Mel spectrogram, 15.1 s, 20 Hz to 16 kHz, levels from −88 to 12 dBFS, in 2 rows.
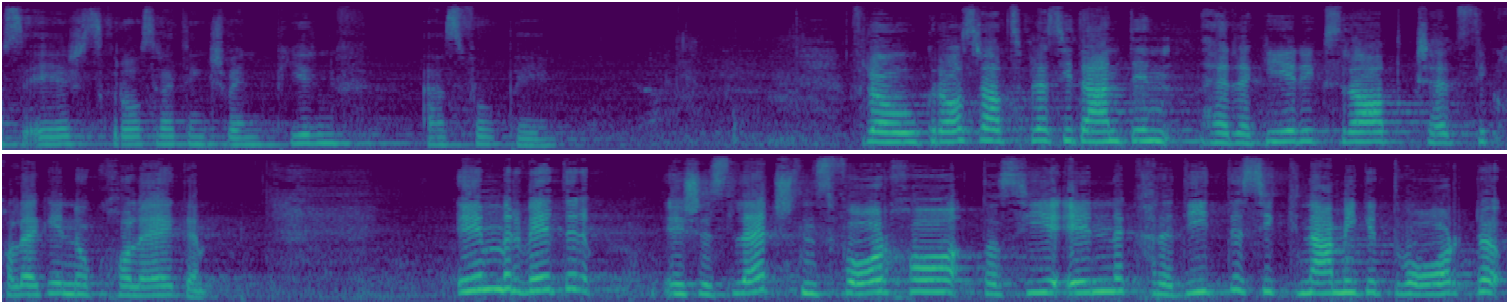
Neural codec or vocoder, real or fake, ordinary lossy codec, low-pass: vocoder, 48 kHz, 128 mel bands, Vocos; fake; none; 14.4 kHz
